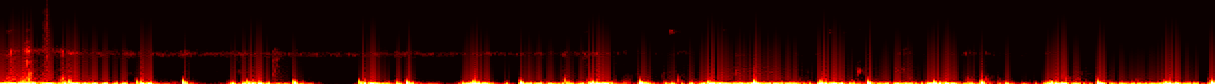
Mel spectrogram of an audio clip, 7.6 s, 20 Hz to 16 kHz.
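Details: Deep, muffled heartbeat thumping steadily at about 85 a minute over a background hum, recorded on a binaural 3Dio microphone during a live ASMR stream: normal heartbeat.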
